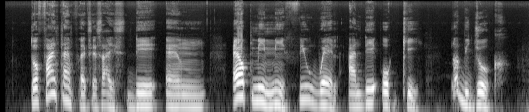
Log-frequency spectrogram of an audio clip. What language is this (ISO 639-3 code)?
pcm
